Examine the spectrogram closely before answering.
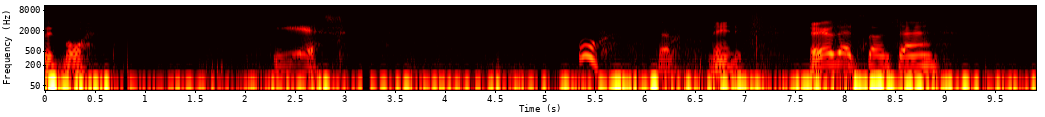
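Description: An elderly man talks calmly and cheerfully into a close microphone.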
